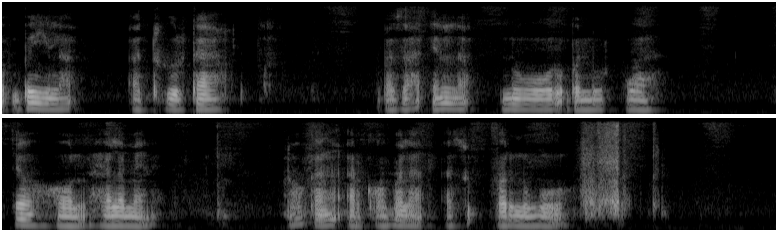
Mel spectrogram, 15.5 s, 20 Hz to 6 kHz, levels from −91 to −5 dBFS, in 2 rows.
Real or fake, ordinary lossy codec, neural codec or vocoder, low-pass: real; AAC, 32 kbps; none; 5.4 kHz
